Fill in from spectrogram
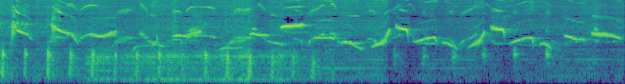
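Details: Caged Chinese hwamei singing: after a burst of fast clicking and rattling notes with a low hum beneath, the bird switches to clear, looping whistled phrases that slide up and down rapidly.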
